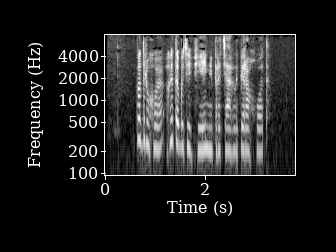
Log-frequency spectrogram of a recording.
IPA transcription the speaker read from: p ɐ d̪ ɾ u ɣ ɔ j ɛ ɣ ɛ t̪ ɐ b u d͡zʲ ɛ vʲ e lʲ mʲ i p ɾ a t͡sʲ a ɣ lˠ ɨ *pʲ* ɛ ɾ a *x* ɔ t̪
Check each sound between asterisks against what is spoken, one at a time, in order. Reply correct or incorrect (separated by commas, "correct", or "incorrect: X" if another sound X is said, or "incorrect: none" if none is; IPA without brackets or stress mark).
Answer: correct, correct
